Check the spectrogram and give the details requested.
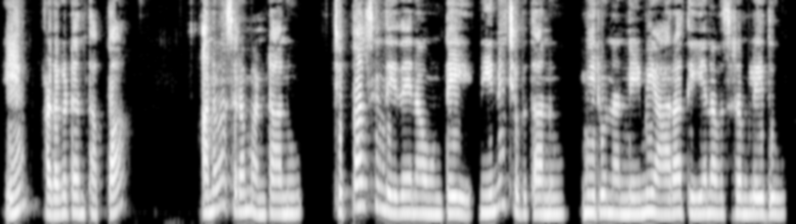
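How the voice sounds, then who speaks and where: A woman gives voice to a strong-willed young wife who answers back sharply. The tone is mellow and fairly high, and the delivery stays flat. The recording is dry and a little muffled. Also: moderate pace, dry recording, close to an everyday voice. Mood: defiant. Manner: sharp, retorting.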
